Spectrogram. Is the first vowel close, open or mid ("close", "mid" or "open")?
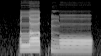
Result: open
